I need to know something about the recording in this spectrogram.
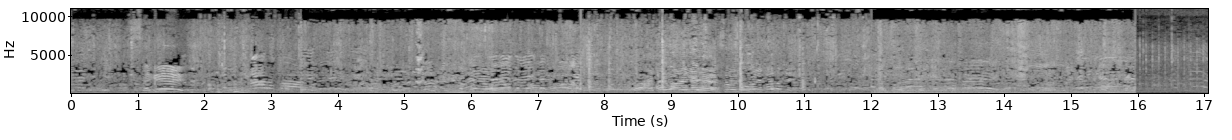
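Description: A crowd chatters and calls out nearby outdoors.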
